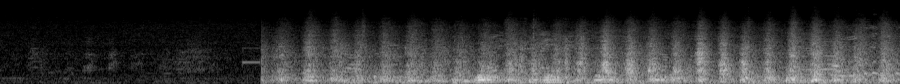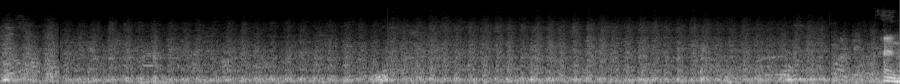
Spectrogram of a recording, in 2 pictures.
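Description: Steam train running, heard from inside a passenger carriage: a fast, even beat of sharp strokes over a steady low rumble, starting suddenly about two and a half seconds in after a quiet start.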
